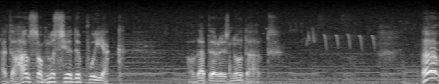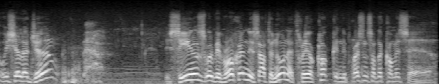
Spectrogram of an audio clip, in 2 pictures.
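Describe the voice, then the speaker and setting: Shrewd detective, radio drama, higher-pitched, hugely animated intonation, theatrical and probing, music underneath. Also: male voice, unhurried, pauses often. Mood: genial, expansive. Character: shrewd, theatrical French male police inspector. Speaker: actor playing a detective inspector.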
